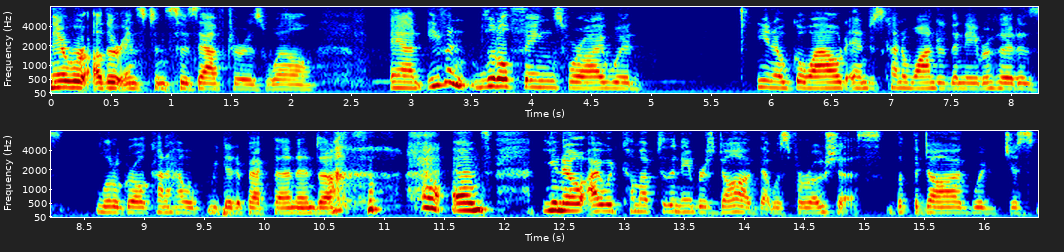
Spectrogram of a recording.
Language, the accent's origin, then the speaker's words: English; Chicago, Illinois, United States; I was born and raised in Chicago, but I was adopted through the cradle.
